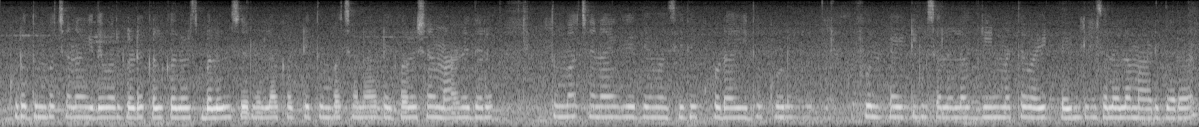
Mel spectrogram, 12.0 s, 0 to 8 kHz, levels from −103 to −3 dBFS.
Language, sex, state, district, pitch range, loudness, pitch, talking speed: Kannada, female, Karnataka, Belgaum, 230-245 Hz, -24 LUFS, 235 Hz, 145 wpm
